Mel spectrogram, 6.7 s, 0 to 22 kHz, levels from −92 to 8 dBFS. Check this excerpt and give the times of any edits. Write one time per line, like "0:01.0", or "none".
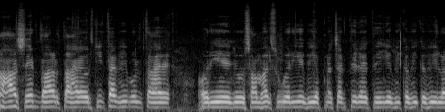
none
